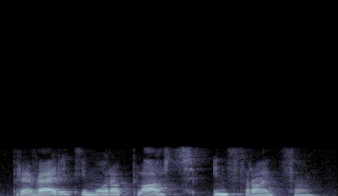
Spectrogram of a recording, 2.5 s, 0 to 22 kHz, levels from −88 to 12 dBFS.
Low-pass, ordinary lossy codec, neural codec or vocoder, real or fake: 5.4 kHz; Opus, 64 kbps; none; real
